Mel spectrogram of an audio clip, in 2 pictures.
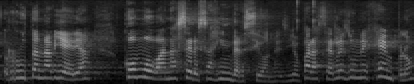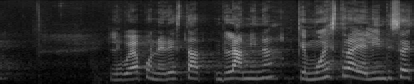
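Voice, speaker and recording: A woman from Venezuela presenting at a conference panel, explaining with frequent fillers and a hurried, explanatory manner. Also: high voice, long reverb tail. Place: large conference hall.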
